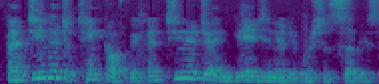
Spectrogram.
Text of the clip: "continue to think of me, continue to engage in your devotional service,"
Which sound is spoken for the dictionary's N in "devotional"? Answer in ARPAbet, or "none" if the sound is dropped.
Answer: none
